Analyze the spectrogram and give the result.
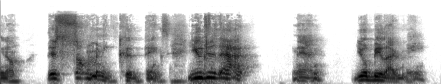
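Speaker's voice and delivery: choked up, throat catching, high and swooping. Giving heartfelt advice to listeners, the speaker is choking up. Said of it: "I'm choking up".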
